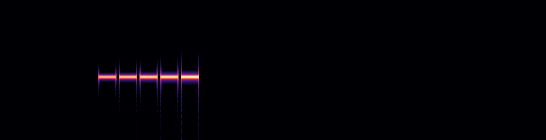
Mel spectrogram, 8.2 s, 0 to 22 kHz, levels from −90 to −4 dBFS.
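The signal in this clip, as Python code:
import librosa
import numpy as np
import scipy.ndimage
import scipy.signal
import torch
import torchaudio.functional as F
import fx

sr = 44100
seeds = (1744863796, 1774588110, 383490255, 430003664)

y = fx.level_ladder(sr, hz=2660.0, from_db=-16.5, step_db=3.0, steps=5, dwell_s=0.26, gap_s=0.05)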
